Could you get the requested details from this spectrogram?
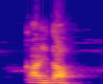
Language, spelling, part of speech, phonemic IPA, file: Marathi, कायदा, noun, /kaj.d̪a/, LL-Q1571 (mar)-कायदा.wav
- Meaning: 1. law, statute 2. rule, regulation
